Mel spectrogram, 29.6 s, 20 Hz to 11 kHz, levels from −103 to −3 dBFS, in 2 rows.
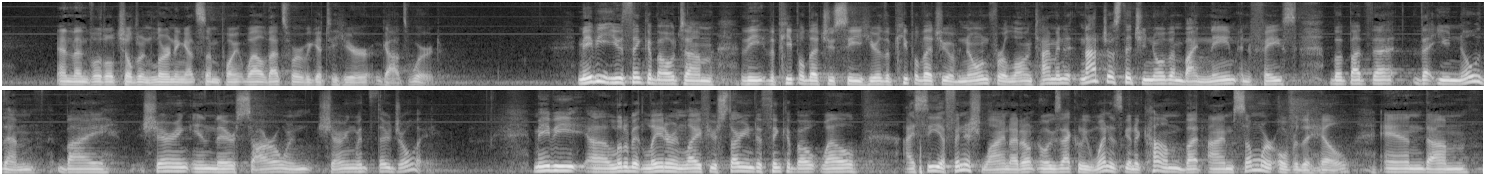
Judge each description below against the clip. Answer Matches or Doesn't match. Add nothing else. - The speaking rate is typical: Doesn't match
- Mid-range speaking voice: Doesn't match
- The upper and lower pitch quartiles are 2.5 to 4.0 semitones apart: Doesn't match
